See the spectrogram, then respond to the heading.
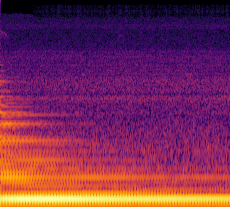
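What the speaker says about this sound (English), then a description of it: "Let me try the low E string." Low E string of an electric guitar ringing out and sustaining alone, a steady harmonic-rich tone that holds for the whole stretch with only a slow fade and no attack or talk.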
